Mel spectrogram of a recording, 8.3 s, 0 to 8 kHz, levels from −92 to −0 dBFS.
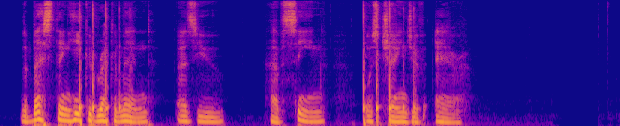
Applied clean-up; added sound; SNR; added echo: neural mask model RNNoise.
